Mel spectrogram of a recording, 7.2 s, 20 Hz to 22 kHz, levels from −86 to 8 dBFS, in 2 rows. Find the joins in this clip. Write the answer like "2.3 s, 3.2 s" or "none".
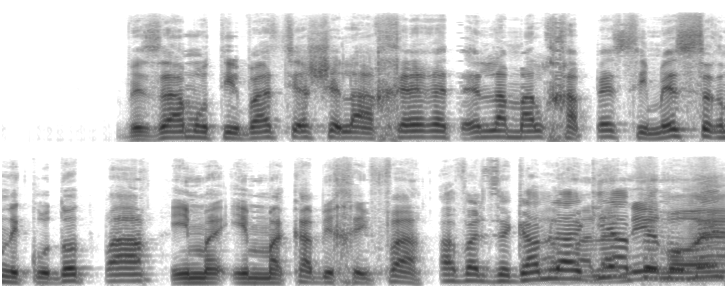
4.5 s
